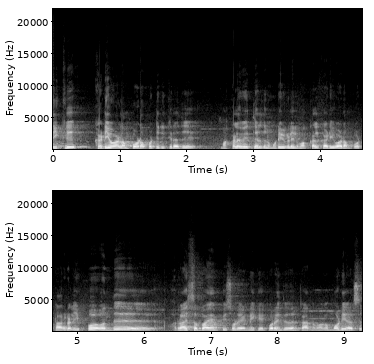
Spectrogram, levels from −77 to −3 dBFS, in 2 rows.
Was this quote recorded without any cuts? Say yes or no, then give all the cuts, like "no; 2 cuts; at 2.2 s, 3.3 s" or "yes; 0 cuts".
yes; 0 cuts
